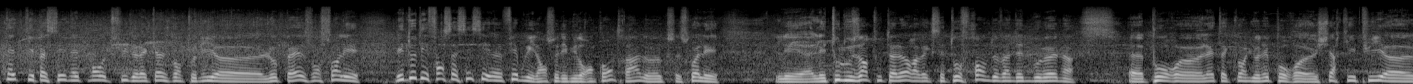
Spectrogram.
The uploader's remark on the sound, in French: Trois heures de direct. En direct du Stadium.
